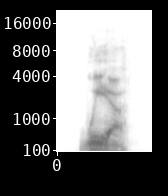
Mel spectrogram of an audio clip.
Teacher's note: when it's the contraction, it's a schwa only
